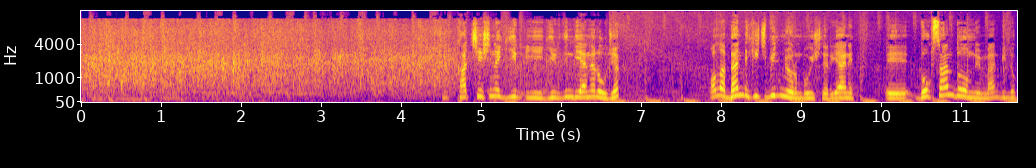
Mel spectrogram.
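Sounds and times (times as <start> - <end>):
applause sound effect for a host's birthday: 0.0 - 6.9
speech: 4.5 - 6.9, 7.9 - 11.6.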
